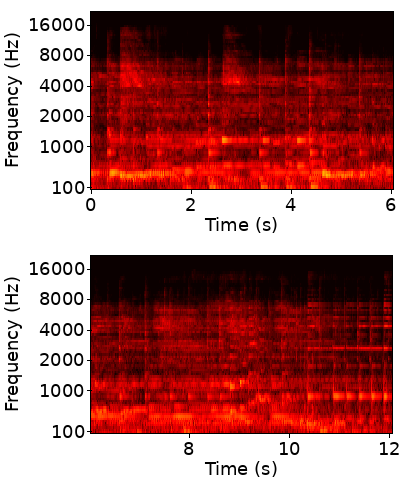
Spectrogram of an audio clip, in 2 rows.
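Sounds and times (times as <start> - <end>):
plucked string instrument: 0.0 - 12.0.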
